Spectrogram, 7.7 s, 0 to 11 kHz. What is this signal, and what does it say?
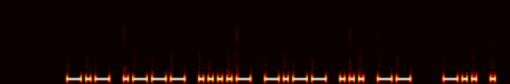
Morse code, heard as a keyed tone, about 17 wpm, 700 Hz. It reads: KJ4YSM DE
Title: USA Callsign DE Callsign - 6 Characters - 17wpm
